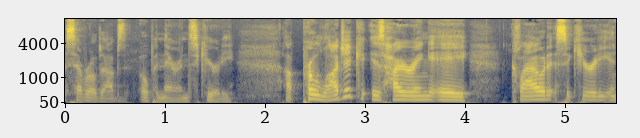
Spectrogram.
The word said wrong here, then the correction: Prologis: That's Prologic, not Prologis? – It's Prologis.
